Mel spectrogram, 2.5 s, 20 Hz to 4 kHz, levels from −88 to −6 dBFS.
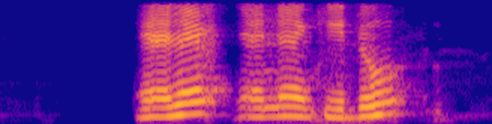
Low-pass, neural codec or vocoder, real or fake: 3.6 kHz; codec, 16 kHz in and 24 kHz out, 0.6 kbps, FireRedTTS-2 codec; fake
